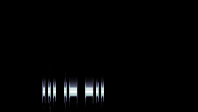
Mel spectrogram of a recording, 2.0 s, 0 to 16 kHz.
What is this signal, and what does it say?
Morse code, heard as a keyed tone, about 44 wpm, 700 Hz. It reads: SAD
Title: Three Letter Words - 45wpm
